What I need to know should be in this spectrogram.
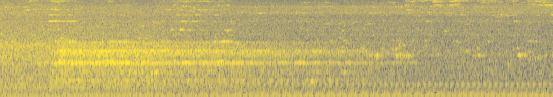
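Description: A sawmill machine runs with a steady mechanical drone.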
